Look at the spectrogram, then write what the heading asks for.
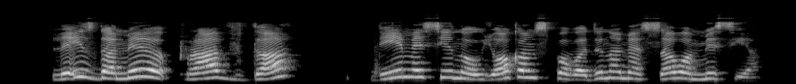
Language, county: Lithuanian, Kaunas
